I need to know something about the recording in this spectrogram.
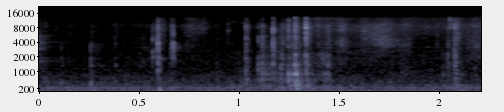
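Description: Fingers handling and tapping the phone that is recording, making a few light clicks close to the microphone.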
